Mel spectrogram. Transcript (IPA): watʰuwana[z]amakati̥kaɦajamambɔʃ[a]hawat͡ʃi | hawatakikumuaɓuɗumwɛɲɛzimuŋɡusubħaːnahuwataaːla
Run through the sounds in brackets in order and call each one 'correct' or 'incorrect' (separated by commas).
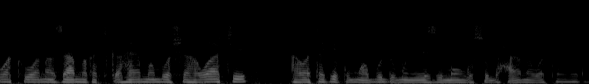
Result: correct, correct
